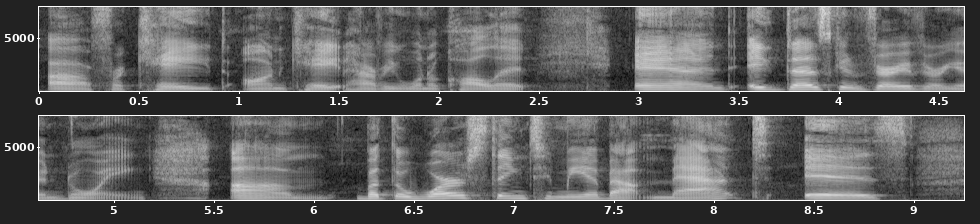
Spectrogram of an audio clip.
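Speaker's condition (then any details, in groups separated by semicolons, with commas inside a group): No condition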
